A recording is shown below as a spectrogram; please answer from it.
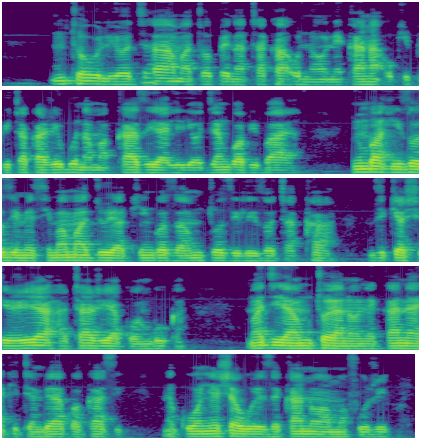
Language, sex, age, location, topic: Swahili, male, 18-24, Nairobi, government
